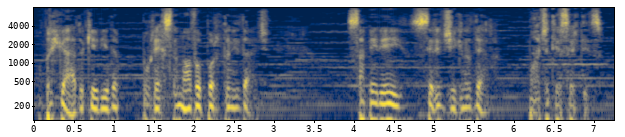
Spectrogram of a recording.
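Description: A man's voice: deep voice, fairly even intonation, a little slow, faint music behind. A Brazilian man playing a repentant, devoted husband in a radio soap, solemn and heartfelt. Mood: grateful.

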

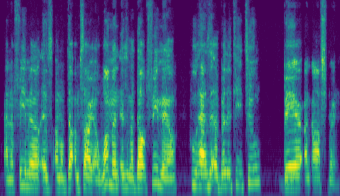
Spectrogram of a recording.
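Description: A man in his thirties talks in a casual podcast chat, blunt and animated, with plenty of cursing. His voice sits on the higher side for a man. The sound is dry and close to the mic. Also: no echo, poor audio. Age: 30s. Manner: animated, blunt, profane storytelling. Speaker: podcast co-host.

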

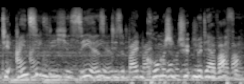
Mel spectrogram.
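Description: A woman's voice: sits high, fairly even intonation, brisk, close to an everyday voice. A young schoolgirl playing a snippy, quarrelsome girl in a school radio play. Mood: accusing. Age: child or preteen. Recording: loud music behind the voice.

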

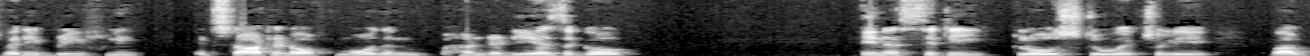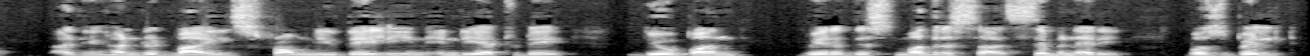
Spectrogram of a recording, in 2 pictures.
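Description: A man with a Pakistani accent, an author and professor explaining his book in an interview, measured and lecturing, with frequent fillers and restarts. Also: high-pitched, dark tone, slightly rough.

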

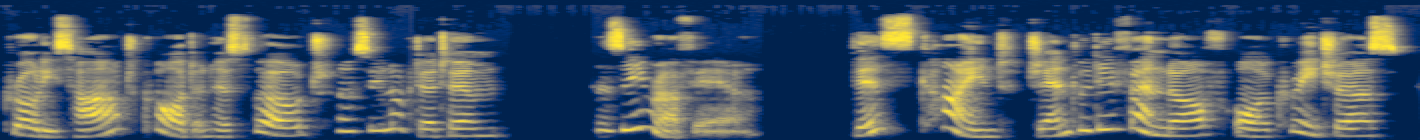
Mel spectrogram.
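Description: A woman narrating scripted fiction in an expressive, dramatic storytelling manner. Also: a little high, slow.

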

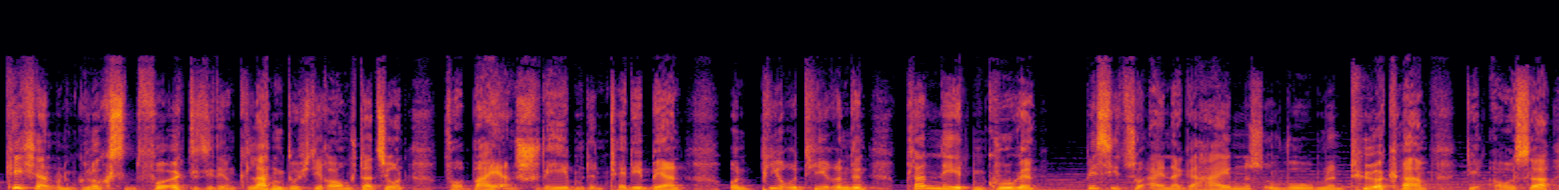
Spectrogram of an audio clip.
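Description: A man narrating a children's audio story from a script in a playful, expressive, theatrical way. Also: a little high, breathy edge.

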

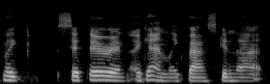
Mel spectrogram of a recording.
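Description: A woman with a raspy morning voice chatting casually as a podcast co-host, talking with lots of "like" and "um". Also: fairly low pitch, fairly even intonation, a little slow, no room sound, studio quality. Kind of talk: casual chat. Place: at home in Portland.

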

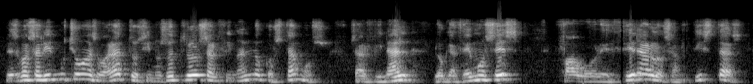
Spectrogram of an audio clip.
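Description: A man's voice: high voice, expressive, moderate pace, husky. A man who heads an artists' association, speaking earnestly in a panel discussion with frequent hesitations and fillers.

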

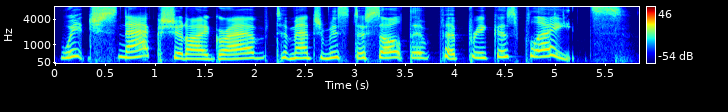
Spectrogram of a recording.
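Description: A woman voicing a calm female talking clock who speaks slowly and soothingly. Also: high voice, no echo, clean studio sound, heavily acted.

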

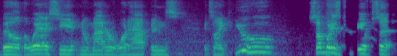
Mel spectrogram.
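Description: A man's voice: on the high side, brisk, slight background noise, low-quality recording. A man who teaches, co-hosting a podcast with joking, exasperated banter. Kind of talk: casual podcast chat.

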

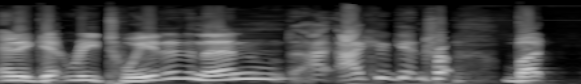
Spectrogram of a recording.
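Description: A man with a fairly high voice chats casually on sports radio, stumbling through restarts and fillers. The sound is dry and close. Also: expressive, no room sound. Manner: halting, fillers and restarts, agreeable.

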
